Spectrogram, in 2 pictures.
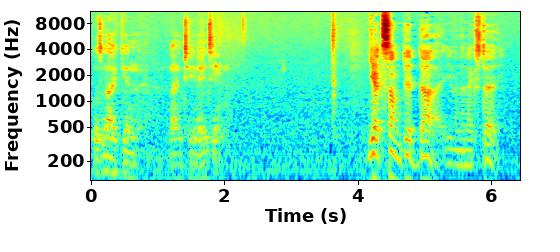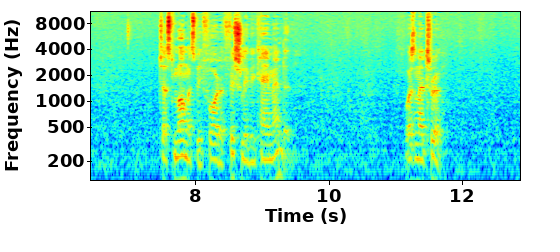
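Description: A middle-aged man speaks quietly and slowly, with long pauses, close by.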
